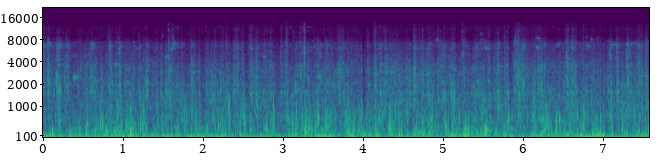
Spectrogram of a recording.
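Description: Hoofbeats of a harness horse jogging in a jog cart, a quick run of clip-clops over a steady low rumble.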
